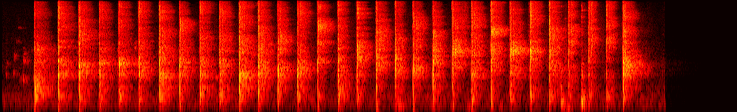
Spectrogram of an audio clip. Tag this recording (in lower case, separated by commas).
clapping, hands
